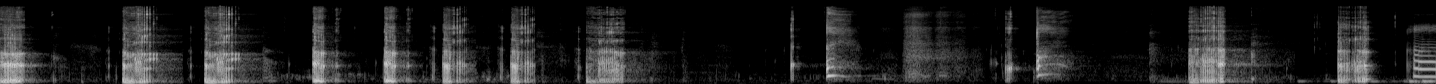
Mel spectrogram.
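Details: Woman burping: loud, repeated belches, some short and some drawn out, in quick succession with brief pauses, from a burp compilation; a string of burps.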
